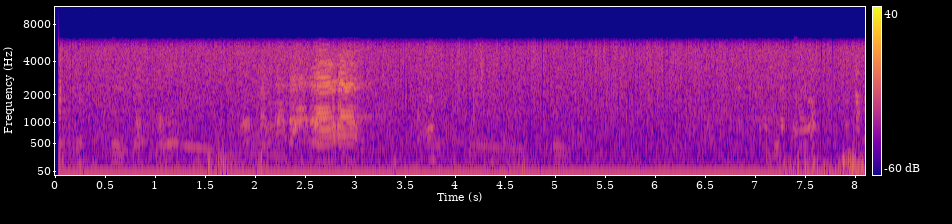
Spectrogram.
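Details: French geese recorded in 2015, one short nasal honk with stacked harmonics near the third second, over steady low rumble and background noise, with faint voices.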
